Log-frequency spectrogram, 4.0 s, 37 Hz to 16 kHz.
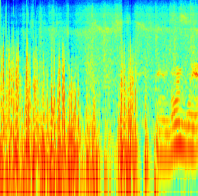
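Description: Wind gusts roar steadily outdoors beside a 1917 farmhouse, buffeting the microphone, with someone talking over it near the end.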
